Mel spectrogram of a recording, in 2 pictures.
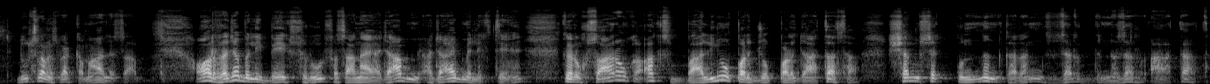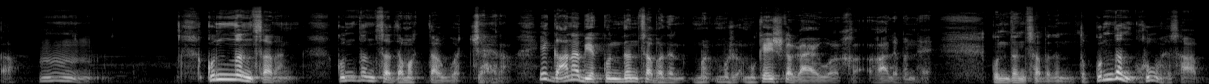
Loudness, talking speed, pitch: -24 LUFS, 160 wpm, 230 Hz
